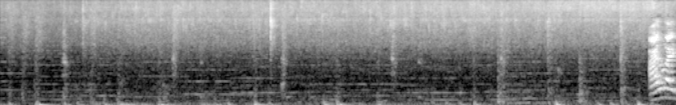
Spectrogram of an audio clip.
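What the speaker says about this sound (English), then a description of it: "I like my shrimp to be cooked evenly, so I cook them with tongs and turn them." Shrimp sizzling and frying in a pan while being turned with tongs, a steady soft crackle with low clattering bumps of the tongs against the pan, and a brief sharper burst at the end.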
